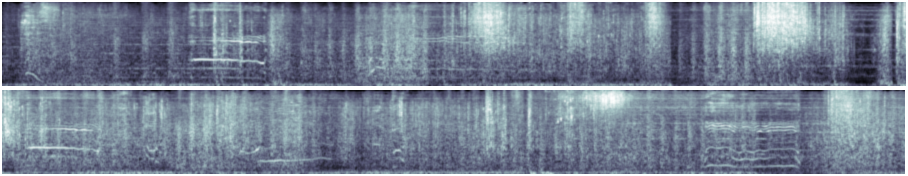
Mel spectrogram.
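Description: Action-scene soundtrack: music over a continuous low rumble with repeated booms and crashes, and a couple of short steam-whistle blasts.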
